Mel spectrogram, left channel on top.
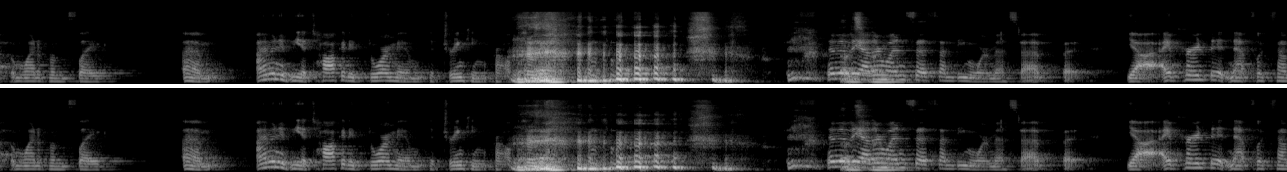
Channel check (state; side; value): normal; both; correlation 0.82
